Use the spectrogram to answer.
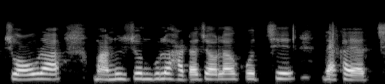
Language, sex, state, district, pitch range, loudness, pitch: Bengali, female, West Bengal, North 24 Parganas, 240-260 Hz, -14 LUFS, 250 Hz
